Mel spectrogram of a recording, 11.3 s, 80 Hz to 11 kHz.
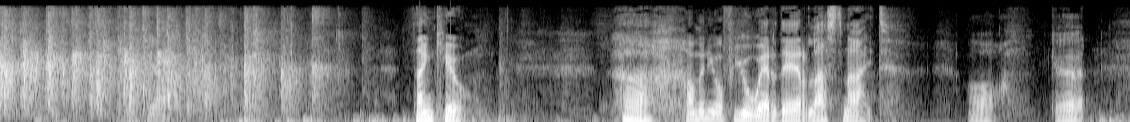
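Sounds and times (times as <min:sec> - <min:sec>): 
audience applause: 0:00.0 - 0:03.7
speech: 0:01.5 - 0:01.9, 0:04.2 - 0:04.8, 0:06.2 - 0:08.8, 0:09.7 - 0:11.0.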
